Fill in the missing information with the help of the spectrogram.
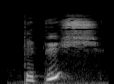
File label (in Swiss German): "buch", alsace; medecine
